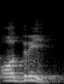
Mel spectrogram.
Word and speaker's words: অদ্রি: আরেকটা উদাহরণ দিই যেটা উকারের উচ্চারণ পায় শব্দের আদিতে, যেমন অদ্রি। অদ্রি যেহেতু শব্দের আদিতে অ আছে, একদম এটা সরাসরি হবে, সরি অদ্রি। খেয়াল করো এটা সরাসরি কিন্তু এই অটা ও হয়ে গেছে এই যে আদ্য অ এর উচ্চারণ উকারের মতো হওয়ার কারণে।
